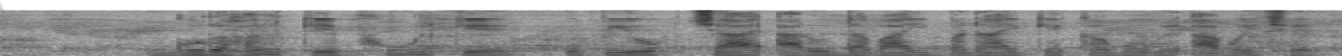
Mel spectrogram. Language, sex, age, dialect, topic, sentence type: Maithili, male, 18-24, Angika, agriculture, statement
